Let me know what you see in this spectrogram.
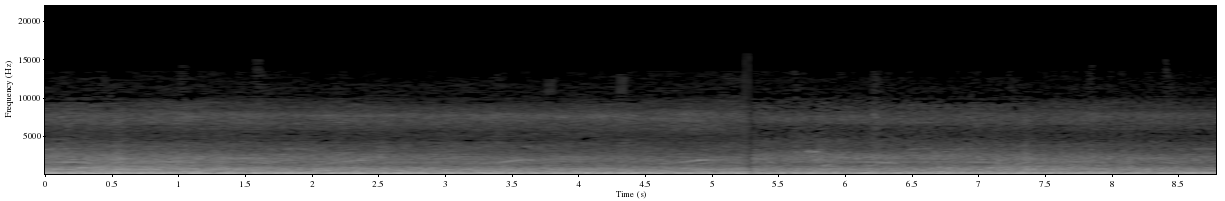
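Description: Passenger train under way, heard from on board: a steady rumble of the coach running on the track.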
